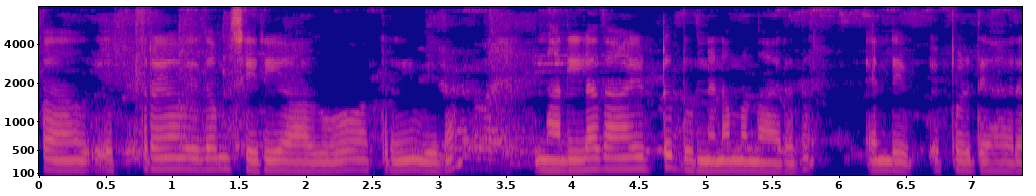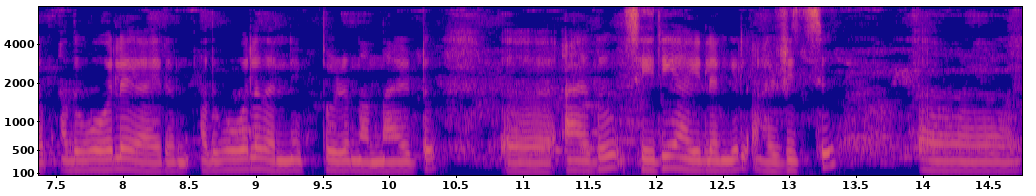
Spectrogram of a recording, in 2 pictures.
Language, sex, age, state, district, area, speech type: Malayalam, female, 45-60, Kerala, Alappuzha, rural, spontaneous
